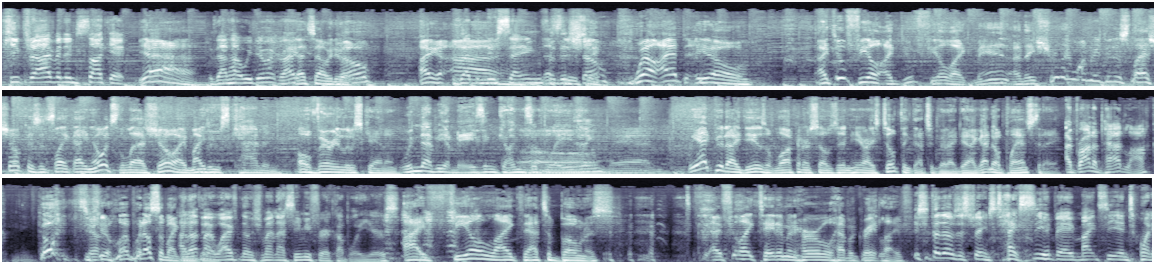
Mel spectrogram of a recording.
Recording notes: Last Show on KISW. The phone lines are jam packed!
